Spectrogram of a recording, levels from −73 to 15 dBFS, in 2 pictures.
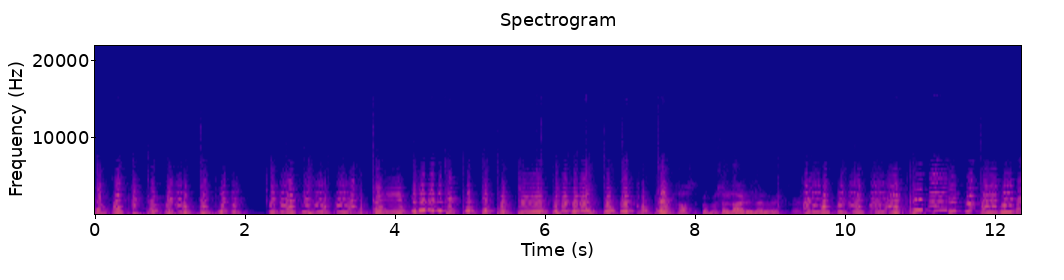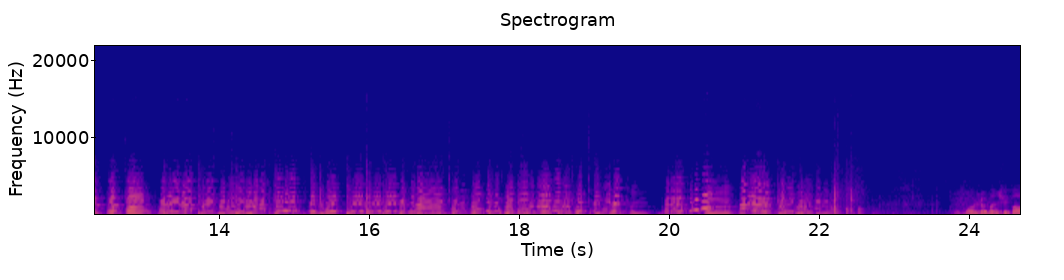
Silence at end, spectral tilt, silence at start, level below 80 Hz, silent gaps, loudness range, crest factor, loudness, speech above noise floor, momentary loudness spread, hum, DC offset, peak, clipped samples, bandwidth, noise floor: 0 s; -5.5 dB/octave; 0 s; -66 dBFS; none; 3 LU; 22 dB; -35 LUFS; 26 dB; 8 LU; none; under 0.1%; -14 dBFS; under 0.1%; 16 kHz; -61 dBFS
